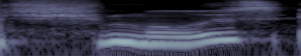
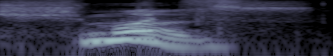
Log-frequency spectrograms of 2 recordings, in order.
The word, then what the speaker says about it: schmooze: It's not schmooze. It's schmutz. Now, he may be technically correct.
